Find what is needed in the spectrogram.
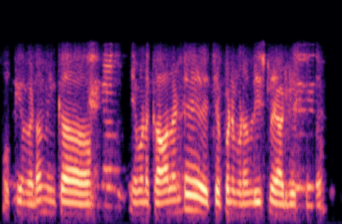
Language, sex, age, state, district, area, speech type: Telugu, male, 18-30, Telangana, Nalgonda, rural, conversation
